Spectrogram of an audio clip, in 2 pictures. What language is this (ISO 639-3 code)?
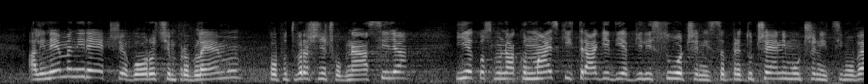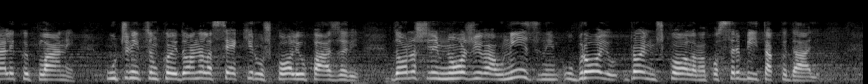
srp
